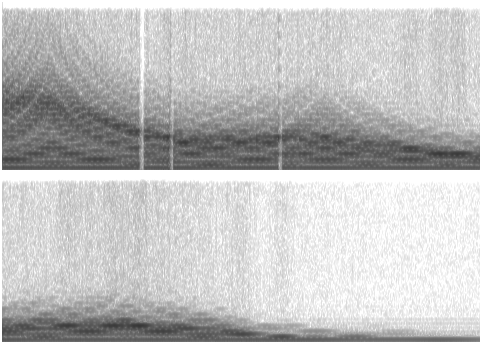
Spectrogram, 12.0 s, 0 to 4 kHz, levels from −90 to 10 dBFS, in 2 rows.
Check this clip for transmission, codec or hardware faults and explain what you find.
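Two kinds of packet-loss fault are audible, both coming through a narrowband call path whose band stops at 4 kHz, consistent with G.711 A-law at 64 kbps.

Burst of packet loss at 1.70 to 1.78 s and 3.11 to 3.19 s. About 60 ms of audio never arrived in each case, so the receiver stretched the last sound into a fading tail and then jumped ahead. The result is a held buzz or thinning hiss followed by a skip.

Short concealed packet loss at 2.09 to 2.15 s, 3.45 to 3.51 s and 3.67 to 3.73 s. Each time about 40 ms went missing, and the decoder extrapolated from the preceding sound before blending back in. These come across as a brief smear or wobble rather than a hold and jump. Any very short transient at those moments may simply drop out.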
